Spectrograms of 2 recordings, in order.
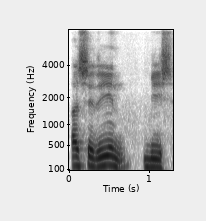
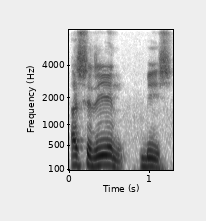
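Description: No difference in how they are said.

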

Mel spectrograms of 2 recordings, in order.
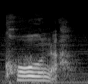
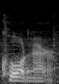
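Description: First: The final r is left silent. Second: The final r is clearly pronounced. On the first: "dovrebbe essere pronunciato senza le R" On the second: "secondo la pronuncia americana, ok? O comunque la pronuncia rotica"

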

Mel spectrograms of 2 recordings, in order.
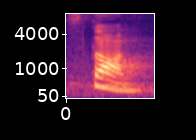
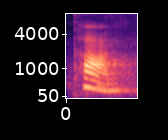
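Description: First: The word begins with an s sound. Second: The word begins with a th sound. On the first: "শব্দটার নাম কি? স্থান।" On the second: "এটাকে এখন আমরা অনেক সময় উচ্চারণ করে থাকি থান।"

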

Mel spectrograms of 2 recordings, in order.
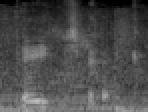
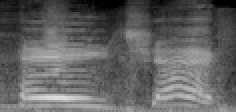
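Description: First: The stress falls on the first part. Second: The stress falls on the second part. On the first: It means a salary payment. The speaker calls it wrong. "not paycheck" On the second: It means paying with a check. The speaker calls it right. "it's paycheck"

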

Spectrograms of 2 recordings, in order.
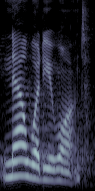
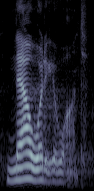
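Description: First: It is said in a plain, neutral voice. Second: It is said in an angry New York accent.

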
